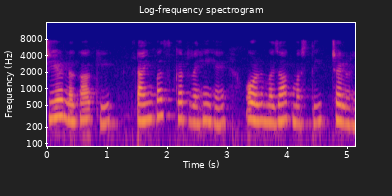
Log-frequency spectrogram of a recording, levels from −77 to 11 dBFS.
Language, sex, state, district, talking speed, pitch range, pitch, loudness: Hindi, female, Bihar, West Champaran, 175 wpm, 240-280 Hz, 260 Hz, -19 LUFS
